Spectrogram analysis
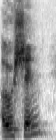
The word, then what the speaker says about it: ocean: is ocean okay uh ocean um is an important word the sea becomes like ocean ocean okay ocean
